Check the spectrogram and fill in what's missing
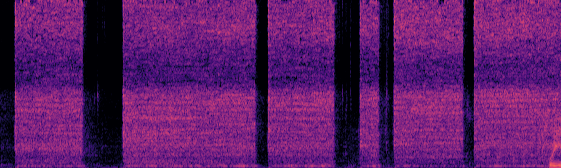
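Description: Aerosol cleaner sprayed into the gearbox of an International Travelall during a gear oil change, a loud steady hiss in several long bursts with short pauses between them.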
